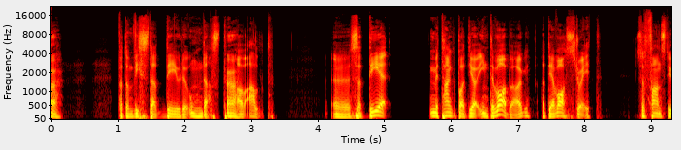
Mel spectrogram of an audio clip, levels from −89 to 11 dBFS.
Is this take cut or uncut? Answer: uncut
